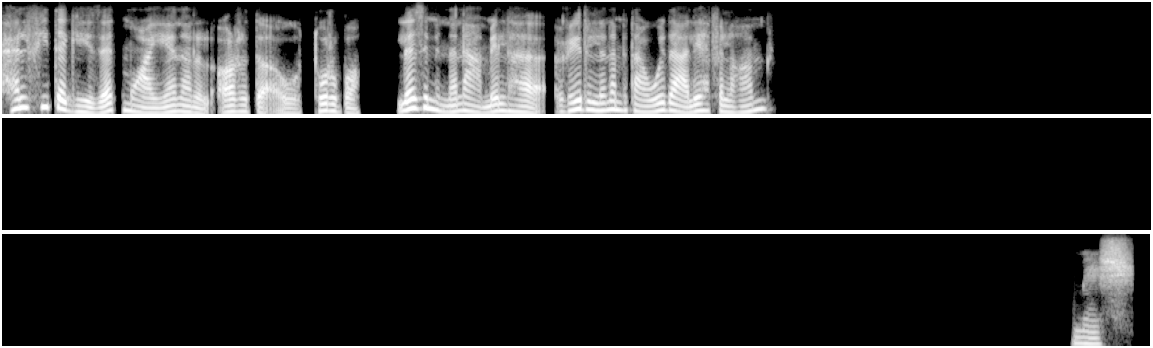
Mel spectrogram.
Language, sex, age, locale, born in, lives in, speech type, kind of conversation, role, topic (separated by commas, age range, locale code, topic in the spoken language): Arabic, female, 40-44, ar-EG, Egypt, Portugal, read, expert-assistant, asker, هل الري بالتنقيط أحسن من الغمر في زراعة الخضار؟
